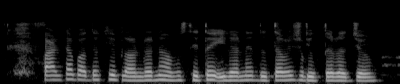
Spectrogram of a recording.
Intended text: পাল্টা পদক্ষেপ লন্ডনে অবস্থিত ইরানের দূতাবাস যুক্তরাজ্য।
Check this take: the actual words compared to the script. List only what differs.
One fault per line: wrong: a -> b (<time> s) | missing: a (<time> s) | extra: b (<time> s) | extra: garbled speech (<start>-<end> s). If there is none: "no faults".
no faults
